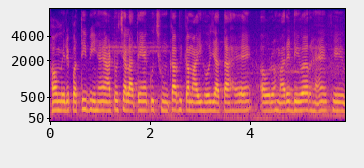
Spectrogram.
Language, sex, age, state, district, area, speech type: Hindi, female, 45-60, Uttar Pradesh, Mirzapur, rural, spontaneous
